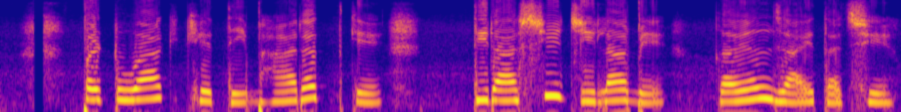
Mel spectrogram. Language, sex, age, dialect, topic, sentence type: Maithili, female, 18-24, Southern/Standard, agriculture, statement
